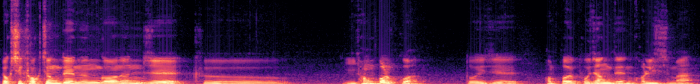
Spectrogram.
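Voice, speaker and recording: A man's voice: mid-range voice, expressive, unhurried, warm tone. A middle-aged man hosting a talk program, summing up the guest's points in a reflective, chatty way. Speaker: program host. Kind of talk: conversational talk-show hosting.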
